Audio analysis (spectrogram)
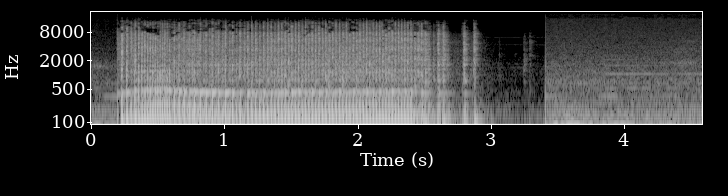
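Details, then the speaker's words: Goblin fitted with a replacement LSJ engine, first start after reassembly: fires and runs loud and ragged for about 2.5 seconds, then dies abruptly; slipped cam timing suspected, and one camshaft was later found not turning. "Didn't sound great. Nope. No! God, please, no! No! Neat. As expected. Huh. Are you excited? Yeah. So, we get to troubleshoot again. That sounds like timing."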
